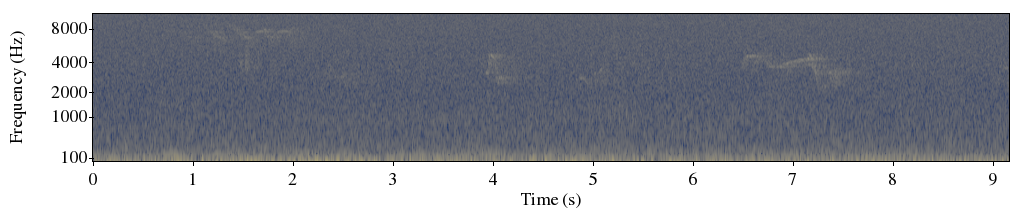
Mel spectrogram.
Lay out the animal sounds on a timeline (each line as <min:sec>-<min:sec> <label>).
0:00.0-0:09.2 Red-eyed Vireo (Vireo olivaceus)
0:00.7-0:02.3 Blackburnian Warbler (Setophaga fusca)
0:06.1-0:07.7 Eastern Wood-Pewee (Contopus virens)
